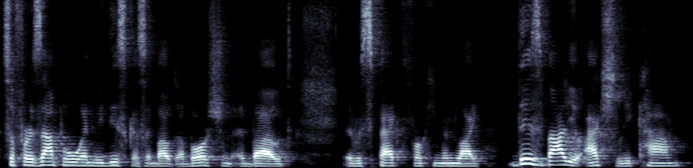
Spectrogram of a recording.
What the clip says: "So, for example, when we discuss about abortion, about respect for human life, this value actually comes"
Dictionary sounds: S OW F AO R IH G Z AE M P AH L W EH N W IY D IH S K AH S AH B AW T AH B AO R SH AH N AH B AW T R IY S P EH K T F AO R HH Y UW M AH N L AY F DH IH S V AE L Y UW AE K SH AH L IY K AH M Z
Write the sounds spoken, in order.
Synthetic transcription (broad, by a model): S OW F AO R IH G Z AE M P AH L W EH N W IY D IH S K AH S AH B AW T AH B AO R SH AH N AH B AW T R IY S P EH K T F AO R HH Y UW M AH N L AY F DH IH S V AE L Y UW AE K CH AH L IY K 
